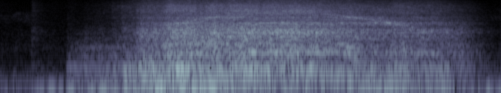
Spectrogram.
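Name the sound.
food processor chopping onions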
